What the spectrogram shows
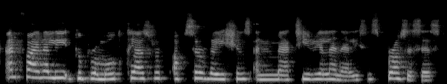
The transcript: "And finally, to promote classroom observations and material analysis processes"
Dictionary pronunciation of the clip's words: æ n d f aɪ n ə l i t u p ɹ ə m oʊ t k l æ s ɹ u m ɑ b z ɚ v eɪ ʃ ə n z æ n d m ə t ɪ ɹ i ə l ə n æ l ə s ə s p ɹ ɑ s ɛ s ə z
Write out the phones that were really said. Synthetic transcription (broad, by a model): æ n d f aɪ n ə l i t u p ɹ ə m oʊ t k l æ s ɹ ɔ ɑ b s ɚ v eɪ ʃ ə n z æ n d m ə t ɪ ɹ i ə l ə n æ l ə s ə s p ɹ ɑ s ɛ s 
